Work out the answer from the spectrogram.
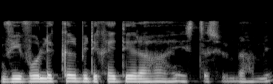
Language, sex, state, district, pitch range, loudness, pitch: Hindi, male, Arunachal Pradesh, Longding, 130-135 Hz, -15 LUFS, 135 Hz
